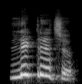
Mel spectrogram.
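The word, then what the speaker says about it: literature: interest interest ठीक है लिटरेचर लिटरेचर ठीक है लिट रे चर ऐसे बोलेंगे लिटरेचर लिटरेचर लिटरेचर ठीक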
